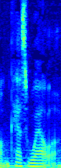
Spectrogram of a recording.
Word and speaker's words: cazuela: cazuela and cazuela. Did I say it right? – Yeah, I think you did.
